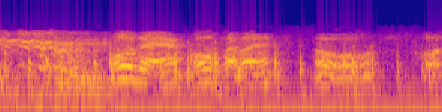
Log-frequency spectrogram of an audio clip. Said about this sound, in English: Look, Kemosabe. Horse without rider, grazing along trail ahead. His rider may have had an accident.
